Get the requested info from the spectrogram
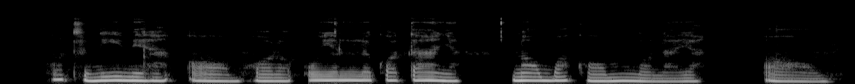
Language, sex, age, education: Igbo, female, 30-45, tertiary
